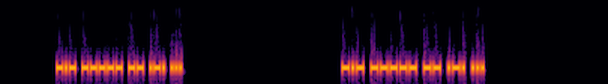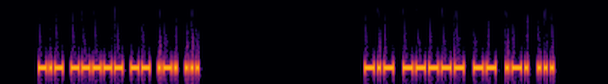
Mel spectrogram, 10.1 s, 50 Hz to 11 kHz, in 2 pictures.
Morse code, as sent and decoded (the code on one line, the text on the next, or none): -.- ----- -- .-. ... / -.- ----- -- .-. ... / -.- ----- -- .-. ... / -.- ----- -- .-. ...
K0MRS K0MRS K0MRS K0MRS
